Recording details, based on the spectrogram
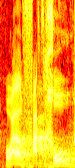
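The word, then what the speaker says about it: والفتح: Apabila waqaf berhenti dua huruf dari belakang itu mati atau sukun dibaca e lemah. Wal fatah. Wal fatah. Lemah. Tidak. Wal fatah. Enggak. Wal fatah. Ha tetap tampah. Tapi pelan. Wal fath ya.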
